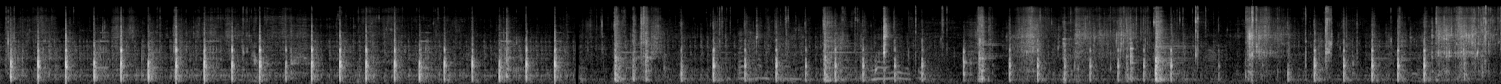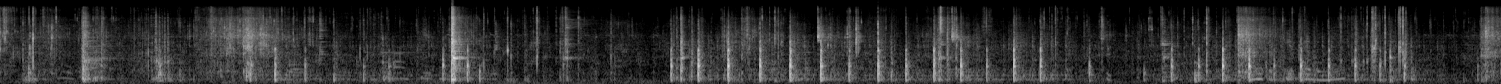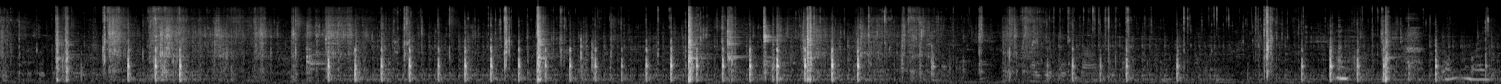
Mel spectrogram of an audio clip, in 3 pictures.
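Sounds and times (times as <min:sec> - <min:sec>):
crab shells cracking: 0:00.0 - 0:45.0
water splashing: 0:07.4 - 0:20.4, 0:37.0 - 0:45.0
clinks in steel basin: 0:33.0 - 0:33.6.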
